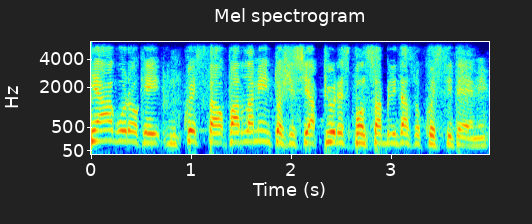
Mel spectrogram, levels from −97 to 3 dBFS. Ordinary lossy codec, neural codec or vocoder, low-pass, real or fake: Opus, 32 kbps; none; 5.4 kHz; real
